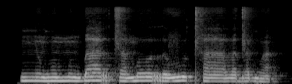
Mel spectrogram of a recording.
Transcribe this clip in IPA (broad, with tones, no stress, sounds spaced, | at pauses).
ɲ ũ˨ ɡʷ ũ˨ m ũ˨ ɡ͡b aː˦ r t͡s a˨ m oː˦ r ʊ˨ v u˦ tʰ aː˨ β a˨ d a˦ ɡʷ ã˨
